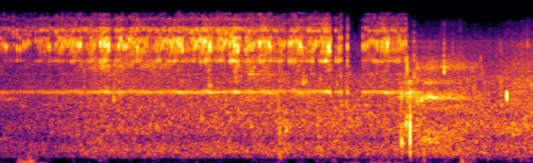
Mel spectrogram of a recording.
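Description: Fly reel's click-and-pawl drag ratcheting steadily as a hooked trout pulls line off, with a single sharper click about four seconds in.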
